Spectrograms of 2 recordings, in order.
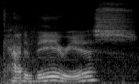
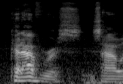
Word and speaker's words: cadaverous: used to call it cadaverius or however other ways i used to pronounce it i i have a way though it was wrong i can guarantee you that much cadaverous is how it's pronounced and uh speaking of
